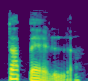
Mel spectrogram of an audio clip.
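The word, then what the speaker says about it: t'appelles: Remember final s not pronounced tapel.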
